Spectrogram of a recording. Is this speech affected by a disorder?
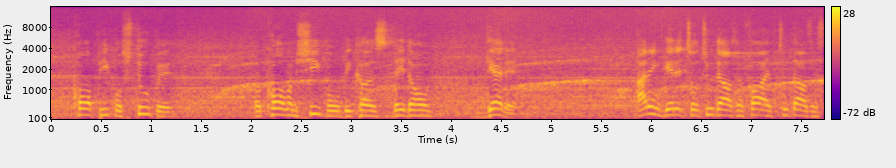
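No.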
